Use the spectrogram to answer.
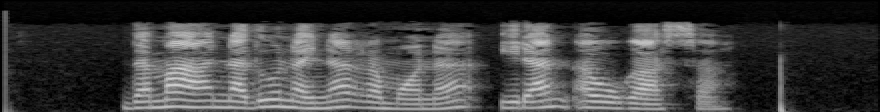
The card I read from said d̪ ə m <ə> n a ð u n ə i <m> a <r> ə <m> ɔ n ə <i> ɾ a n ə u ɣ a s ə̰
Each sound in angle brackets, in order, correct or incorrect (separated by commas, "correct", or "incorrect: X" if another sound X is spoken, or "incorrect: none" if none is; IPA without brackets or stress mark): incorrect: a, incorrect: n, correct, correct, correct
